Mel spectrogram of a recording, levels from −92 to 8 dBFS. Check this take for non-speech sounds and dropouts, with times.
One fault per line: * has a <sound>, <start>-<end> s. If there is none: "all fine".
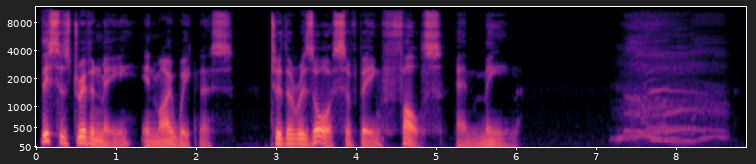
* has a breath, 7.2-8.7 s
